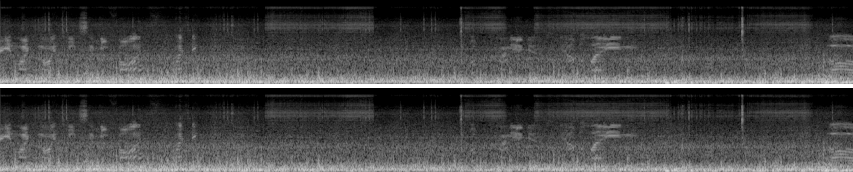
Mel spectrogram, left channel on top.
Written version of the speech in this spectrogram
in like 1975, I think. Oh, I need to get the other lane.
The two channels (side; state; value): both; identical; correlation 1.00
